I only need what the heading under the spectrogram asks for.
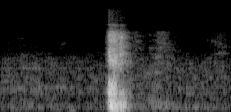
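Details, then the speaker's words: Adult male (father) pet mouse in a cage, seen sneezing or coughing: a single brief, sharp, sneeze-like snort in a quiet room; abnormal respiratory noise. "Yeah, because I could still hear him doing his thing. When I watch him, he looks like he's sneezing or coughing."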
